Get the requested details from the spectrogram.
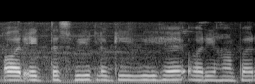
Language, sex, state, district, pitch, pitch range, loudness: Hindi, female, Bihar, Patna, 200 Hz, 195-205 Hz, -17 LUFS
